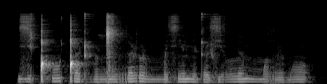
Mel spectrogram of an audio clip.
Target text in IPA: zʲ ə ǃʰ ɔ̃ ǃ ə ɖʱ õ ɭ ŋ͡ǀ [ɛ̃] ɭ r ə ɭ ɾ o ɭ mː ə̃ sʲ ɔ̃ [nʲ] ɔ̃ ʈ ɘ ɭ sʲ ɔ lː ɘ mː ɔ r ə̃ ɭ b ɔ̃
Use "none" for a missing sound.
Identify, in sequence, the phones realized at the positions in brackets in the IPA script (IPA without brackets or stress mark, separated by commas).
ə̃, nʲ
